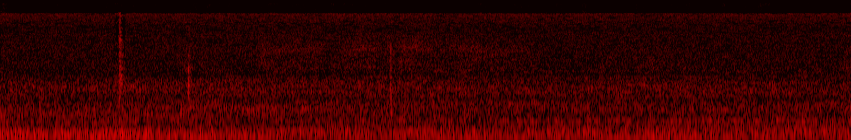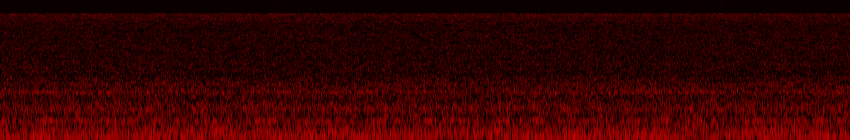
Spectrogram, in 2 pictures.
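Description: Diesel sits at a low, steady idle clatter with a slightly uneven beat; it is idling rough, cause not yet pinned down.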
